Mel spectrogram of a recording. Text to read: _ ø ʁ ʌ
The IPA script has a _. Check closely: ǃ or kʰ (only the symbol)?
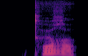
kʰ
